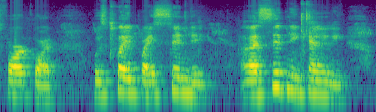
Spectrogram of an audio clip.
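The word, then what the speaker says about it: Farquaad: Lord Farquhar, I always say the guy's name wrong. I want to say Fauntleroy, and it's Farquhar, was played by Sydney Kennedy.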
